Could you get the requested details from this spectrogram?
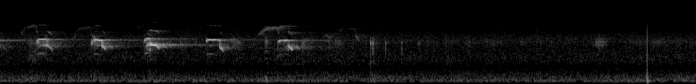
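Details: Lesser spotted eagle chick, a hungry female at the nest on 28 July 2022, fed a frog and a vole by its parents, live nest camera: five loud shrill whistled calls in quick succession, then fainter clicks and background hiss.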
